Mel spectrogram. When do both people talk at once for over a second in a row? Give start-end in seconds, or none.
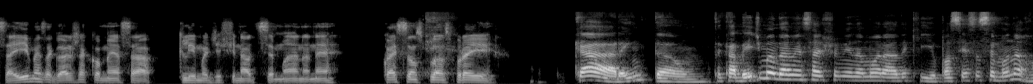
none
